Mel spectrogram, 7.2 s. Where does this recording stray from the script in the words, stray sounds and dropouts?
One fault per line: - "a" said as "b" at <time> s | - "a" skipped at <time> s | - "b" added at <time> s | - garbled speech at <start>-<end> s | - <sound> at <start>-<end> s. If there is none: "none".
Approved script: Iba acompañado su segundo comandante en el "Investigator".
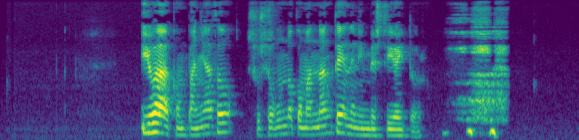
- laugh at 5.5-6.4 s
